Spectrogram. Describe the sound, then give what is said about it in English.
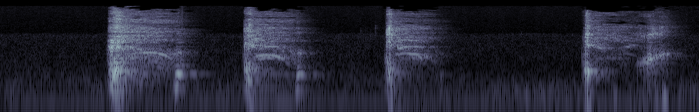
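Harsh coughing from someone who choked on a small piece of carrot: four loud, separate coughing fits spaced about a second apart, several with a quick second catch. “I choked on a little piece of carrot.”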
